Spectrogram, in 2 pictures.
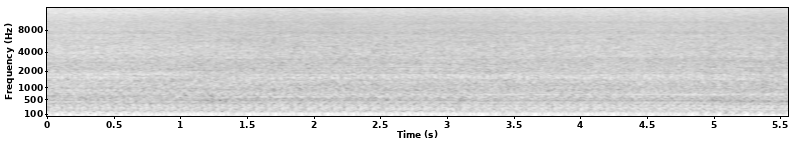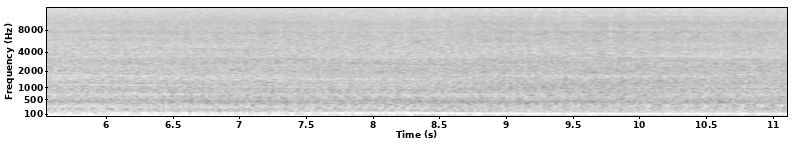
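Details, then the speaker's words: Ford Mustang GT V8 after bearing replacement to cure a knock: steady, even low idle rumble with no knocking or tapping, running healthy, though the radiator leaks water. "So, this will be the end of the video. The motor sounds good."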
